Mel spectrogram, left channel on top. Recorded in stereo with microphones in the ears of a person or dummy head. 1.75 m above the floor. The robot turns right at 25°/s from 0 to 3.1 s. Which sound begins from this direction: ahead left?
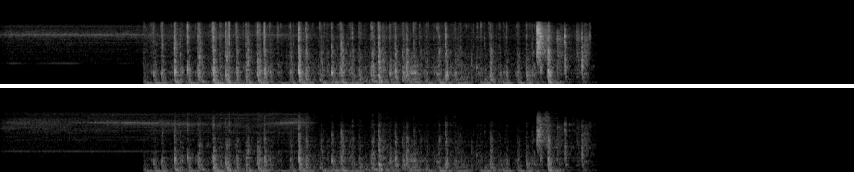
Typing on a keyboard, at 1.4 s.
